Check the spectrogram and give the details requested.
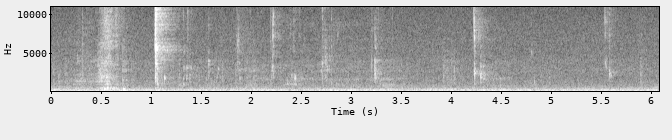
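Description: Faint close-up chewing of corn on the cob: scattered soft crunches and mouth clicks, the loudest about a second in, over a low room hum.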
